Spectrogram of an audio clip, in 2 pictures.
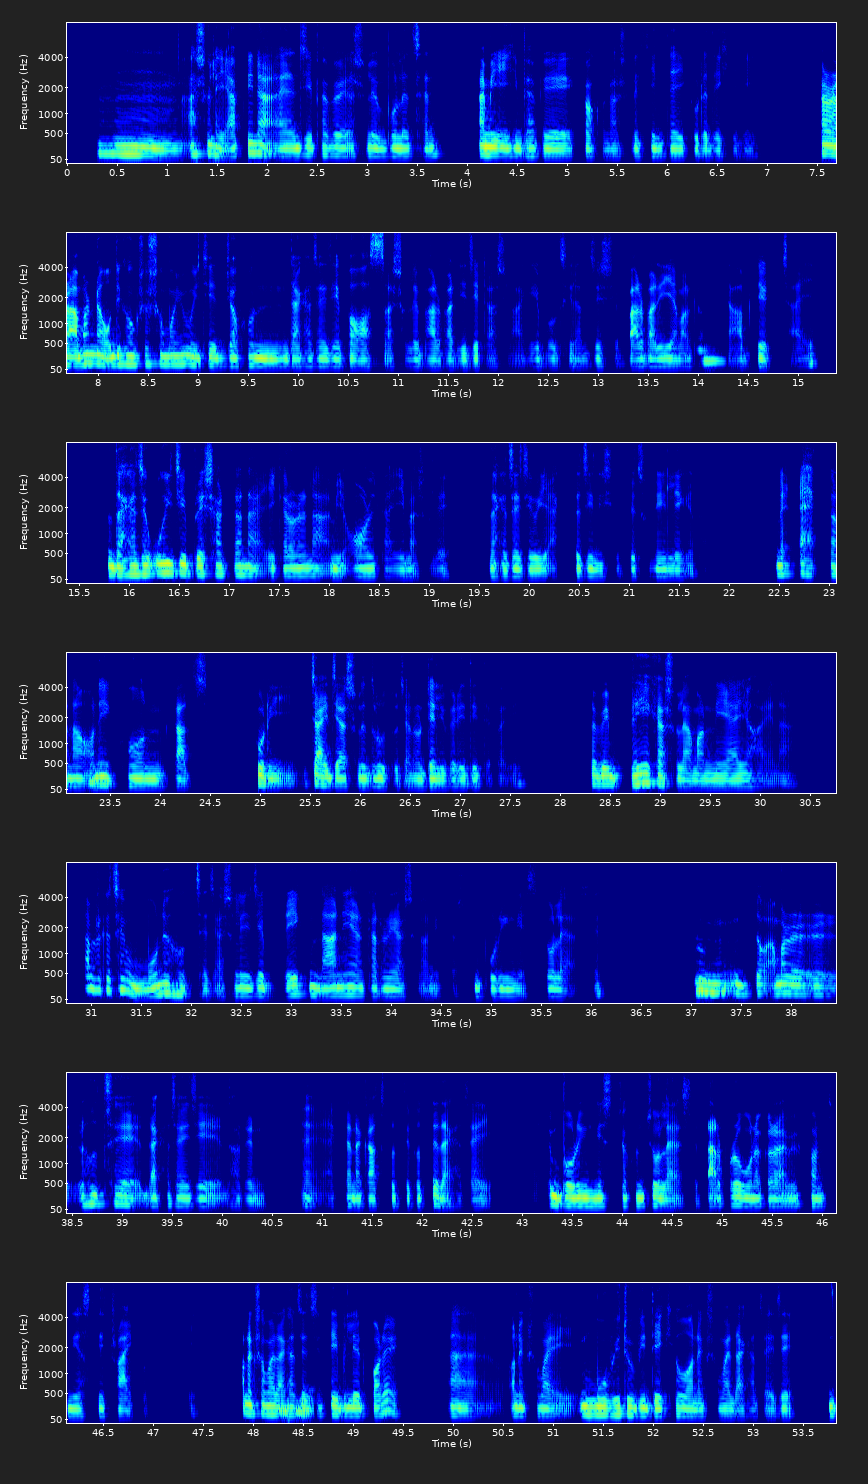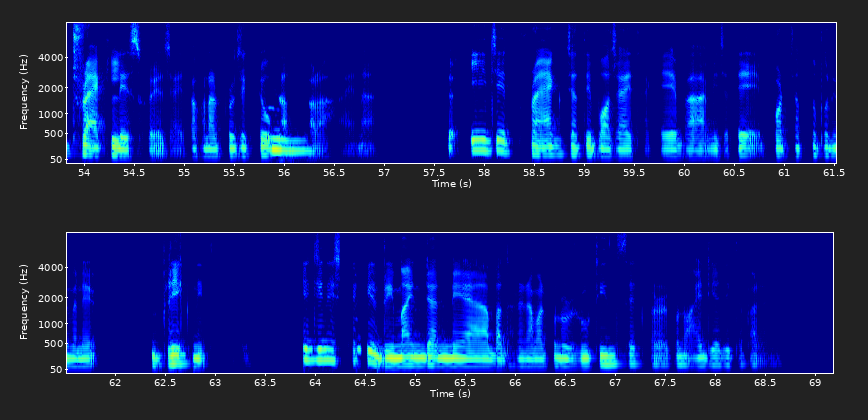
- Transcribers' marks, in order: tapping; in English: "অলটাইম"; in English: "বোরিংনেস"; in English: "বোরিংনেস"; in English: "কন্টিনিউয়াসলি ট্রাই"; in English: "ট্র্যাক লেস"; in English: "রিমাইন্ডার"
- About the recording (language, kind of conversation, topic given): Bengali, advice, দীর্ঘমেয়াদি প্রকল্পে মনোযোগ ধরে রাখা ক্লান্তিকর লাগছে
